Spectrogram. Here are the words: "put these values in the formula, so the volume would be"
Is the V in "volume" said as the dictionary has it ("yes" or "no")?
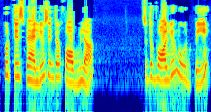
yes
